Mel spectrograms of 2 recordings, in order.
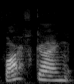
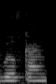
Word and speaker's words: Wolfgang: loads of videos and every british an american person pronounces it wolfgang but i do believe the german pronunciation of this name is waffgang so that is how i'm going to say i'm so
